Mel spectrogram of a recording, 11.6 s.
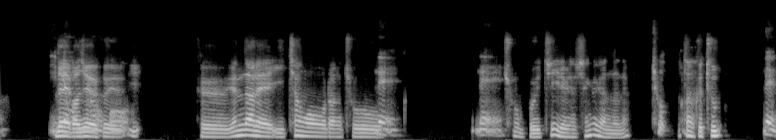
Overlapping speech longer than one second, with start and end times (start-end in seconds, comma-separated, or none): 0.8-2.1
